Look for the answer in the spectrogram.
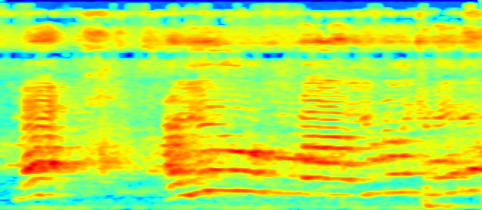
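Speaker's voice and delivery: high incredulous mock voice; high mock questioning voice. Heckling people quoted in bit.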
